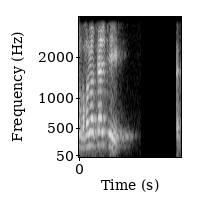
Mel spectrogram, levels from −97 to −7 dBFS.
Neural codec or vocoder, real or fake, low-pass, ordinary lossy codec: none; real; 3.6 kHz; none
